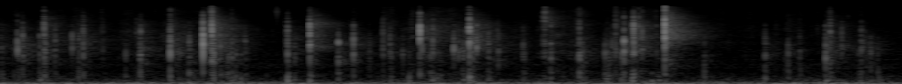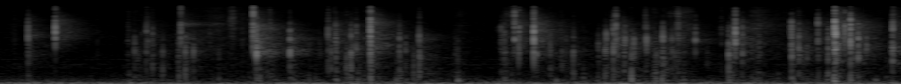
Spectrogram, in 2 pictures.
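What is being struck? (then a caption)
Plastic-film snack bag. A small orange printed plastic-film snack packet, hollow, apparently sealed and partly filled, is held in both hands and squeezed and rubbed with the fingertips to make it crinkle. Dense, bright crinkling comes in bursts of sharp, quickly fading crackles. A steady low hum runs underneath.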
